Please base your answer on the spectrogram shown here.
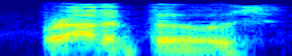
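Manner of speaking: plain reading voice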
